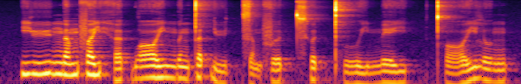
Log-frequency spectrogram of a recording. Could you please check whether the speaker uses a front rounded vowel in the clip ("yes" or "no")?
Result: yes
